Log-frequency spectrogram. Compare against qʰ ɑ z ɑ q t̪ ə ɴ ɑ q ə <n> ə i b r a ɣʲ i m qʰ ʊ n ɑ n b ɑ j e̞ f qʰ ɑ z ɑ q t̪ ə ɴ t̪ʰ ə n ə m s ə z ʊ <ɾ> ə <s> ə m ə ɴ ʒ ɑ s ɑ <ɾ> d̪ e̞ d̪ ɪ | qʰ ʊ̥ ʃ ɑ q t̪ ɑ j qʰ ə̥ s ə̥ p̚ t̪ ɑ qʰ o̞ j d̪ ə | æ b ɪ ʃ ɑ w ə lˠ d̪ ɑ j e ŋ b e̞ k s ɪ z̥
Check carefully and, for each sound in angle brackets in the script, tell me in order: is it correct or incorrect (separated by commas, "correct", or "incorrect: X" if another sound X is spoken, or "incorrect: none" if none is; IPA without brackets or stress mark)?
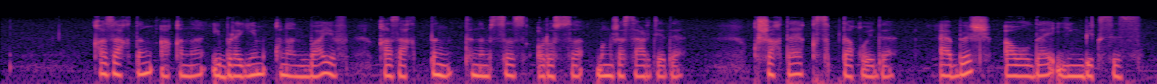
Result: correct, correct, correct, correct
